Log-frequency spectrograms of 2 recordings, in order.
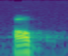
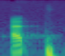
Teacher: Alt, ada sifat mantul kolkola. To ada sifat kolkola. Ta dia tidak kolkola.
